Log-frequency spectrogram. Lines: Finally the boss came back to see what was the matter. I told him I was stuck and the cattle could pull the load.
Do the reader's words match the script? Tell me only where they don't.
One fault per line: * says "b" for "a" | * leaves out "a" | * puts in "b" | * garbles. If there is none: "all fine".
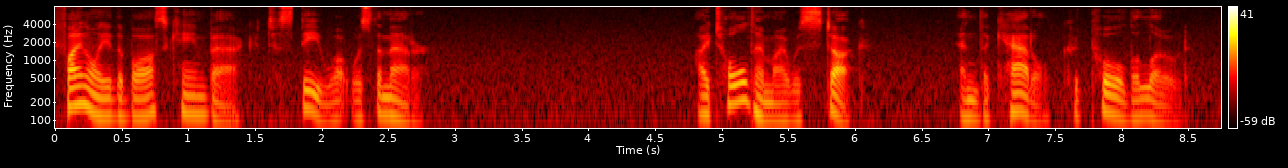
all fine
